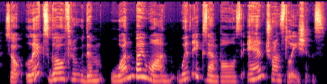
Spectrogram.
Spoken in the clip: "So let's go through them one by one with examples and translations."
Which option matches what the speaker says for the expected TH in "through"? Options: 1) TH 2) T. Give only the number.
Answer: 1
